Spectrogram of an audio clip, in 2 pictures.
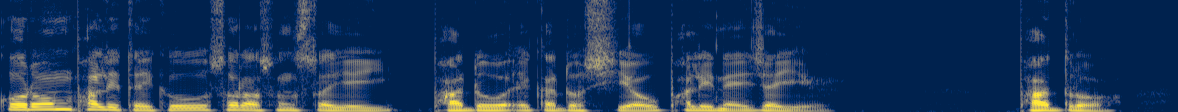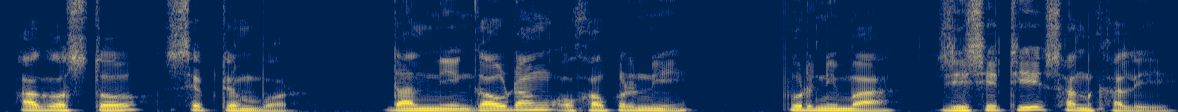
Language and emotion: Bodo, neutral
